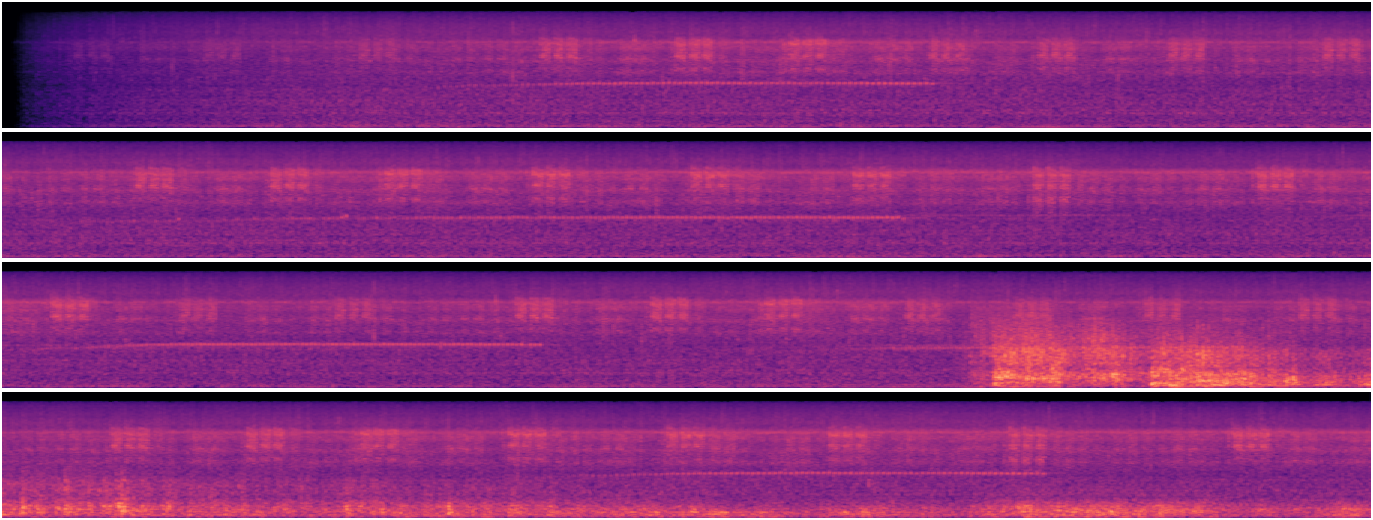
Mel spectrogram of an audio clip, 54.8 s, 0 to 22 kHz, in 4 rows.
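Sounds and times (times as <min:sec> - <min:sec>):
crickets chirping: 0:00.4 - 0:54.7
storm: 0:37.0 - 0:54.7.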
